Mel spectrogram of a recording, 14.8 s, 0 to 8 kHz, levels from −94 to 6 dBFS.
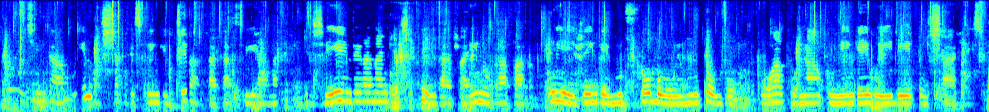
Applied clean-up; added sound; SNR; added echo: neural mask model RNNoise.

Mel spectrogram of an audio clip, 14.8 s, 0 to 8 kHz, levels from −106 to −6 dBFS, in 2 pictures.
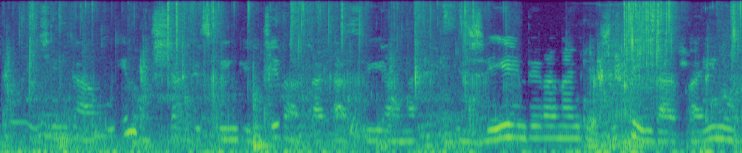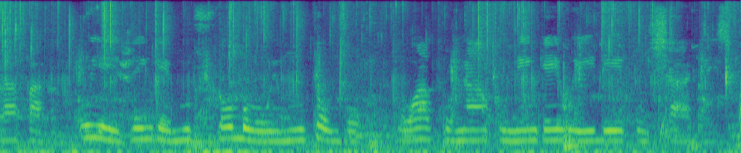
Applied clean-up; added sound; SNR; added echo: none; Water tap, faucet; 2 dB; none.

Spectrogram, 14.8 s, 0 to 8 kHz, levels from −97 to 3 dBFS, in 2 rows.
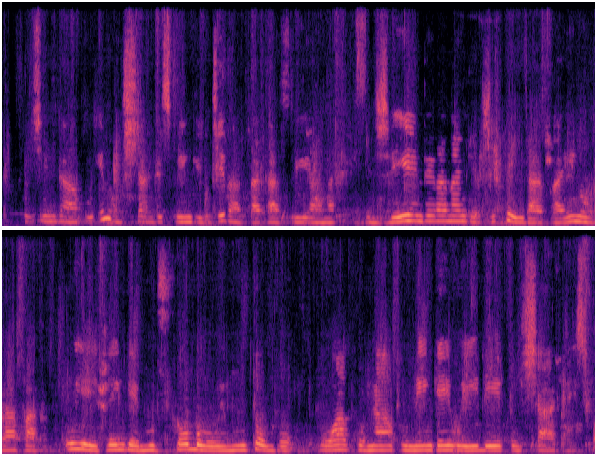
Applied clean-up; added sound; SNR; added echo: neural separator model SepFormer DNS4.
